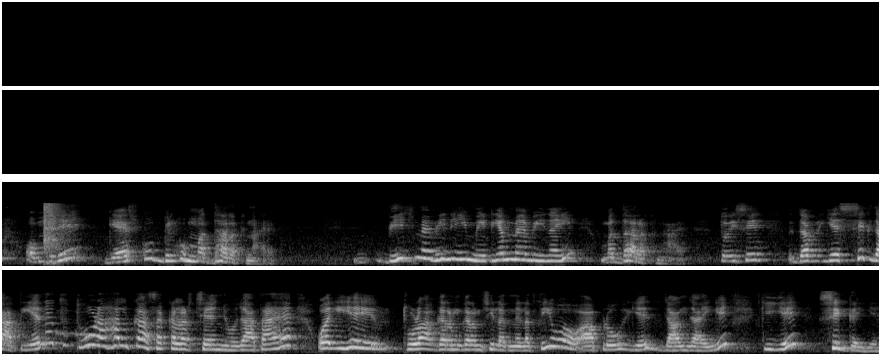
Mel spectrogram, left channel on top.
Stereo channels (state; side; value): silent; left; digital silence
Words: और मुझे गैस को बिल्कुल मद्धा रखना है, बीच में भी नहीं, मीडियम में भी नहीं, मद्धा रखना है। तो इसे जब ये सिक जाती है ना तो थोड़ा हल्का सा कलर चेंज हो जाता है और ये थोड़ा गरम गरम सी लगने लगती है, और आप लोग ये जान जाएंगे कि ये सिक गई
